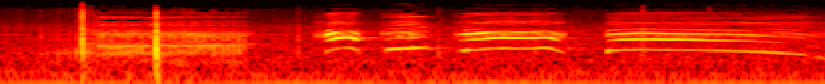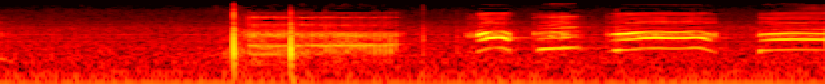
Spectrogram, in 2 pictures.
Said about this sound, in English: is the this is the a new release of the same DVD, but on the sound series, and you, it has little buttons on the cover that, that play Peppa Pig sounds. So listen. So here are some Peppa Pig sounds, just so that you so you hear.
